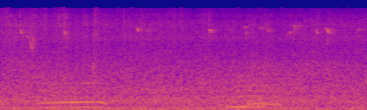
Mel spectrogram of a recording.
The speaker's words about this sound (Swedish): Det känns härligt att sitta här, omgiven av naturens alla läten och dofter. Råmandet från korna.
